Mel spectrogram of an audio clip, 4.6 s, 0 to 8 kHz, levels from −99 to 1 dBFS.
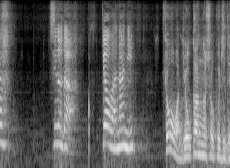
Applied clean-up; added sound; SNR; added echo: neural separator model SepFormer DNS4.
